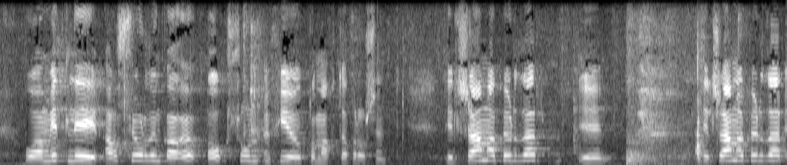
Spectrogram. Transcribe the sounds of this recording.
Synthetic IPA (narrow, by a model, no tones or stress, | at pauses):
ɔɣawmɪt̪lɪawðsjowɾðʏŋkaowksunʏmfjœːɣʏkʰɔːmaawht̪apʰɾowsɛn̥t̪ʰː | ɪlsaːmapʏɾðaɾ | t̪ʰɪlsaːmapʏɾðaɾ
